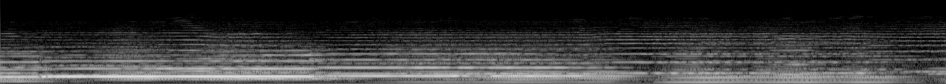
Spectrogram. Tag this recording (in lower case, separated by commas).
double bass, fiddle, bowed string instrument, cello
